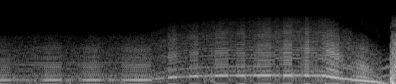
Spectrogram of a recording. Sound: motorcycle crashes in slow motion

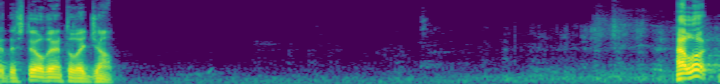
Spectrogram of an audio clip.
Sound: audience laughter

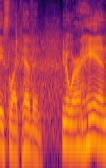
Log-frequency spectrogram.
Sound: congregation laughs

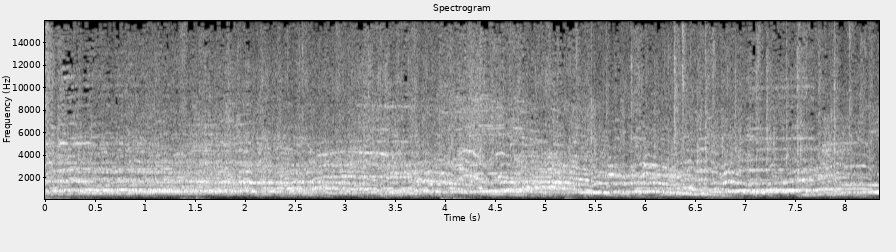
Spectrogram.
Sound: cheering - Applause

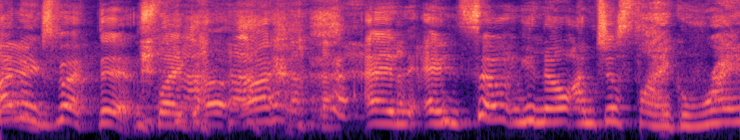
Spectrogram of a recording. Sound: laughing

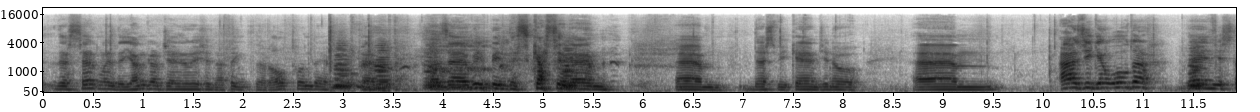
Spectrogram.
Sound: laughs

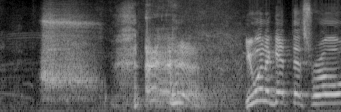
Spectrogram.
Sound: clearing throat

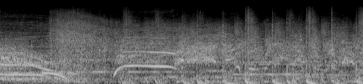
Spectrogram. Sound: screaming

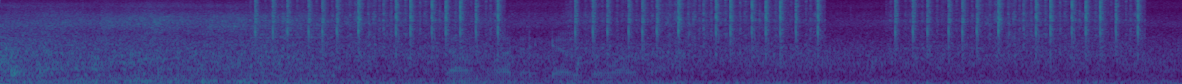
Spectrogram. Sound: typewriter clicking

